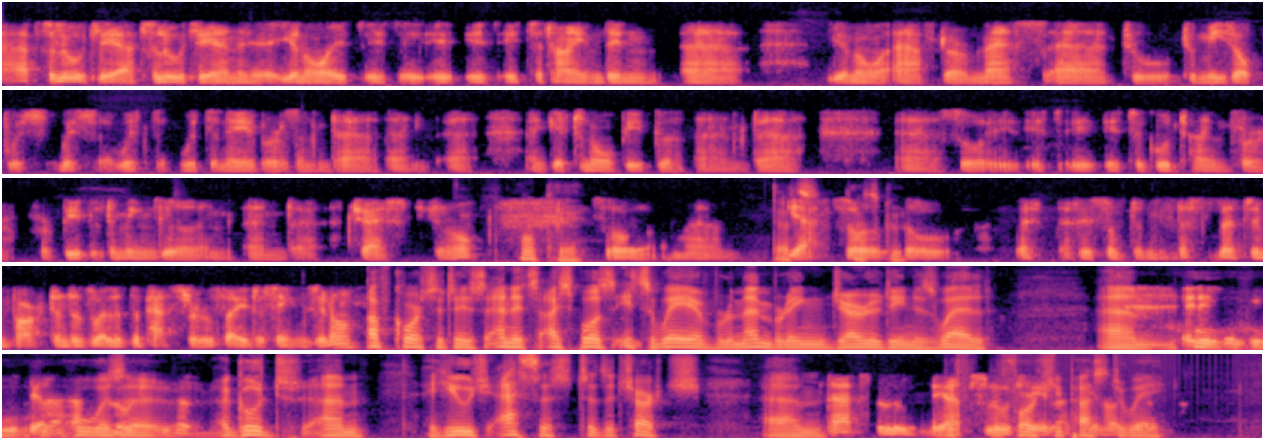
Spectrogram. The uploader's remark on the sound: joined on the phone by Oatfield correspondent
